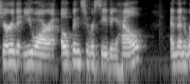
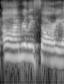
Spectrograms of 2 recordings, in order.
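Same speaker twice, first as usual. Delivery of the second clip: mock apology; 5 semitones higher, 4 dB louder, faster than usual. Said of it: "she was like".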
